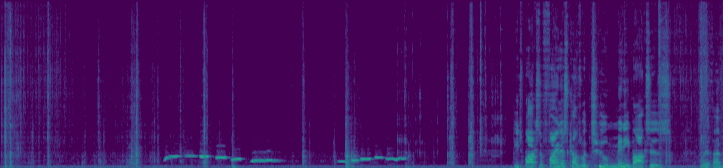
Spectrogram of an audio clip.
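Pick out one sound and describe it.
Plastic-wrapped boxes crinkle and knock as hands handle them.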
